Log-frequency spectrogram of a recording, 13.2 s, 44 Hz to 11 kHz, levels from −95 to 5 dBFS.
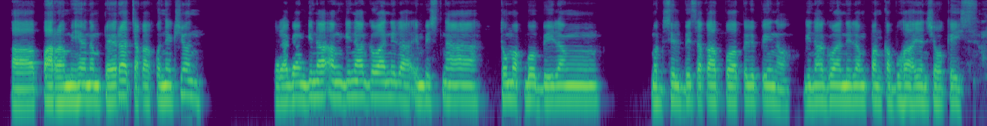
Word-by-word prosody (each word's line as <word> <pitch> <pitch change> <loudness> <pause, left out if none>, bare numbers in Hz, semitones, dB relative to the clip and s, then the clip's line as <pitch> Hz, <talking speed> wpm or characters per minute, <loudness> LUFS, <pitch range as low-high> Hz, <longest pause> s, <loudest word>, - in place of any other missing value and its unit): ah, 115 0 +1
paramihan 130 +2 +5
ng 130 -1 +4
pera 135 +5 +3
at - - -15
saka 130 -2 -2
koneksyon. 135 +3 -1 1.0
Talagang 135 +2 +1
gina 155 +2 +2
ang 150 -2 +1
ginagawa 155 -1 +1
nila 145 -3 -2
imbes 130 0 0
na 135 -1 -1 0.3
tumakbo 135 -2 0
bilang 130 +1 +1 1.1
magsilbi 125 +1 -2
sa 130 - -1
kapwa 130 -1 0
Pilipino 130 -4 -2 0.2
ginagawa 130 +1 0
nilang 130 0 +3
pangkabuhayan 130 0 -2
showcase. 120 -1 -6
130 Hz, 110 wpm, -23 LUFS, 130-135 Hz, 1.1 s, paramihan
